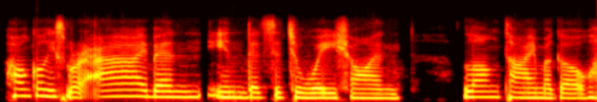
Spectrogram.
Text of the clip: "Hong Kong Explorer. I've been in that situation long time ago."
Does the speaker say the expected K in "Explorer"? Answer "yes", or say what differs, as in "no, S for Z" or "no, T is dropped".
no, K is dropped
